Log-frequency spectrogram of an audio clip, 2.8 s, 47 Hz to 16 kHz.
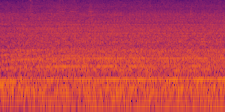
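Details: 1967 Chevy C10 Stepside heater blower motor on medium with engine idling: steady even hum with constant low tone; blower spins smoothly. Low speed only works when switched from high back down, not from off.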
